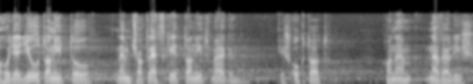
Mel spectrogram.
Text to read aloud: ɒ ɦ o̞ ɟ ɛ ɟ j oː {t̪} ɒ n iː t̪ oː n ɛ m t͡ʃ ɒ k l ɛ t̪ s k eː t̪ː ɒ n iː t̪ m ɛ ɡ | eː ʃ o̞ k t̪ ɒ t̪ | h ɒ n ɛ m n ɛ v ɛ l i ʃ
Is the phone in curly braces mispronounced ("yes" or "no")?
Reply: no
